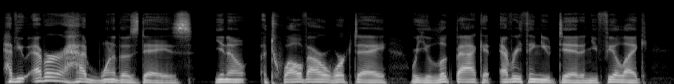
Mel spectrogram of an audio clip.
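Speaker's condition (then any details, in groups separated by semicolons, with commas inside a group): No condition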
